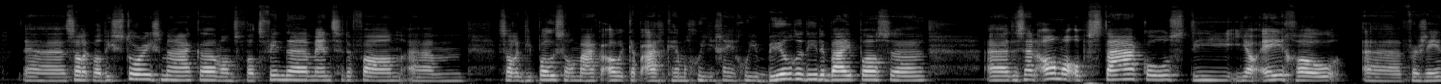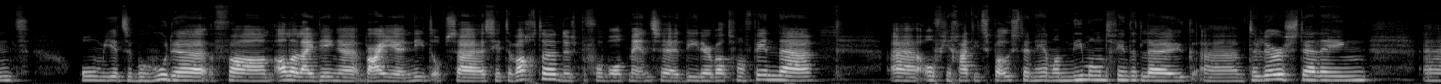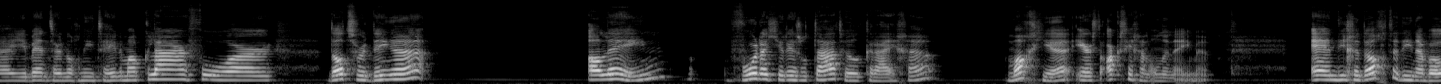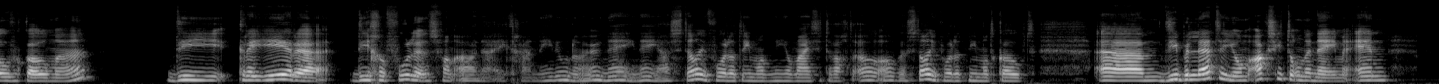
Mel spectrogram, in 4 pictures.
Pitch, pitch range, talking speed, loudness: 195 Hz, 175-215 Hz, 160 wpm, -21 LUFS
